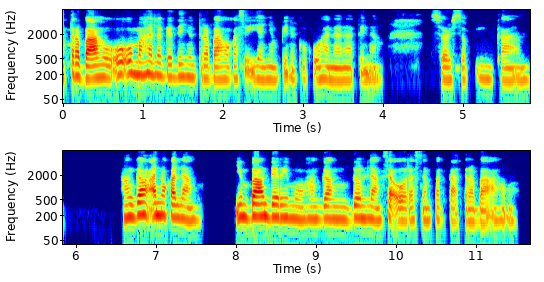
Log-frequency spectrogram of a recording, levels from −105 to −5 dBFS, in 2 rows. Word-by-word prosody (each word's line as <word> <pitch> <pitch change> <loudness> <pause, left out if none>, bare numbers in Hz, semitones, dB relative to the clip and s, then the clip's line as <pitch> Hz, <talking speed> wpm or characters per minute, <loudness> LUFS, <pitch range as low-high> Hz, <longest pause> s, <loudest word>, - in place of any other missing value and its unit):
trabaho. 175 -2 +6
Oo 210 +2 +2
mahalaga 200 -3 -1
din 185 +1 -7
'yong 175 - -10
trabaho 155 -1 -3
kasi 165 +1 -10
iyan 155 -1 -7
'yong 150 - -13
pinagkukuhanan 150 -1 -7
natin 145 - -8
ng - - -16 0.6
source 150 -1 -8
of - - -10
income. 150 -2 -10 0.7
Hanggang 205 +4 +5
ano 205 -1 +3
ka 185 - +5
lang 165 -3 -3 0.5
'yong 195 -1 -1
boundary 190 -2 +7
mo 170 -2 -4
hanggang 170 -1 -3
do'n 180 +2 -2
lang 165 -2 -2
sa - - +1
oras 155 +2 -3
ng 155 - -7
pagtatrabaho. 150 -2 -7
165 Hz, 150 wpm, -23 LUFS, 155-185 Hz, 0.7 s, boundary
